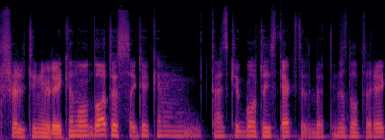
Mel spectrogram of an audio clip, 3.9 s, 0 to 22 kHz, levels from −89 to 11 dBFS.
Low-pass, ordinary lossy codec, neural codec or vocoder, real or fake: 19.8 kHz; MP3, 96 kbps; codec, 44.1 kHz, 2.6 kbps, DAC; fake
